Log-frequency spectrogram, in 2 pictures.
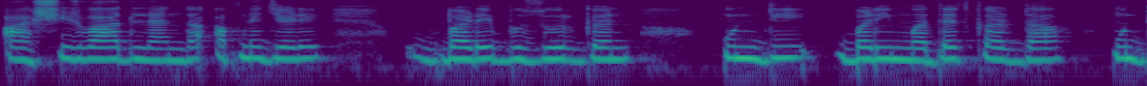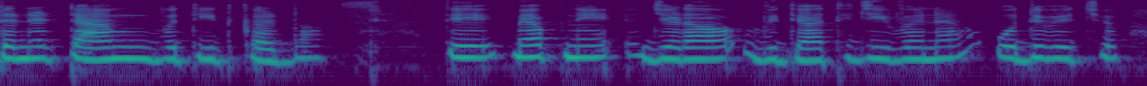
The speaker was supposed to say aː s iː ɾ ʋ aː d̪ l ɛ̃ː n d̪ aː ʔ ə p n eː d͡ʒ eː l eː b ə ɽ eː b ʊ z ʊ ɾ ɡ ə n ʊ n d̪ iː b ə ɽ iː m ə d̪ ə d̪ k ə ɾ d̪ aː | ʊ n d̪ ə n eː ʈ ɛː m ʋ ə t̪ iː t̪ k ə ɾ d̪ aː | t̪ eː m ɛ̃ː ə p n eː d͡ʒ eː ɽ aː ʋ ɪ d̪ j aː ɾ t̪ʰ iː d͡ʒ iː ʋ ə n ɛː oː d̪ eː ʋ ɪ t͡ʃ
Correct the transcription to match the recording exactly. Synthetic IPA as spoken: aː ʃ iː ɾ ʋ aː d̪ l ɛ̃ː n d̪ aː ʔ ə p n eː d͡ʒ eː ɽ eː b ə ɽ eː b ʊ z ʊ ɾ ɡ ə n ʊ n d̪ iː b ə ɽ iː m ə d̪ ə d̪ k ə ɾ d̪ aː | ʊ n d̪ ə n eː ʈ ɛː m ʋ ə t̪ iː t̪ k ə ɾ d̪ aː | t̪ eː m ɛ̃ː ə p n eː d͡ʒ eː ɽ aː ʋ ɪ d̪ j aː ɾ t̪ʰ iː d͡ʒ iː ʋ ə n ɛː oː d̪ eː ʋ ɪ t͡ʃ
